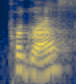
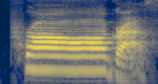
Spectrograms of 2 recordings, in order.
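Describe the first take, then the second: First: The stress is on the second syllable. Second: The stress is on the first syllable. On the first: It is used as a verb. "And now for the verb" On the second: It is used as a noun. "Progress is our noun. True or vowel on syllable number one"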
